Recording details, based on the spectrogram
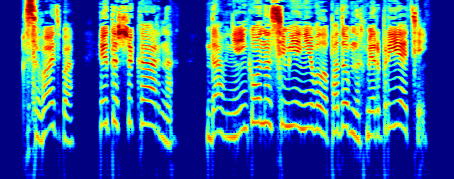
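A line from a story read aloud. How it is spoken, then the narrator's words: Laughing aunt. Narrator (Russian): Рассмеялась тетушка Веста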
